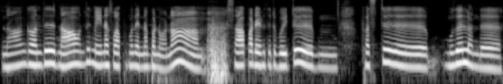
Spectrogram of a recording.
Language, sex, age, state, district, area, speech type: Tamil, female, 30-45, Tamil Nadu, Thanjavur, rural, spontaneous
